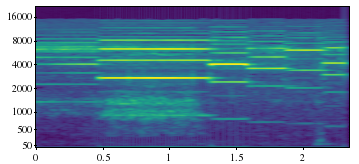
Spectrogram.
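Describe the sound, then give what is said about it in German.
An appliance, after water has been filled into it, plays a tinny single-tone sound-chip version of a song, its beeping notes stepping from pitch to pitch in a short, clear tune with no one talking over it. “sondern es ist auch noch so eine furchtbare Einton-Soundchip-Version.”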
